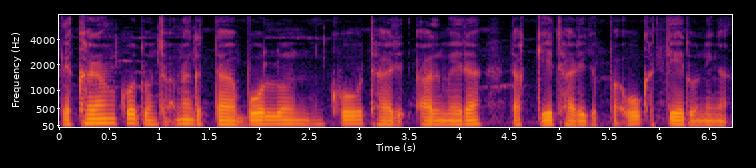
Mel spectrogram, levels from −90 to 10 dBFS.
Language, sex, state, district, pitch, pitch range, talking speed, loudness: Garo, male, Meghalaya, West Garo Hills, 95 Hz, 90-105 Hz, 70 wpm, -19 LUFS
